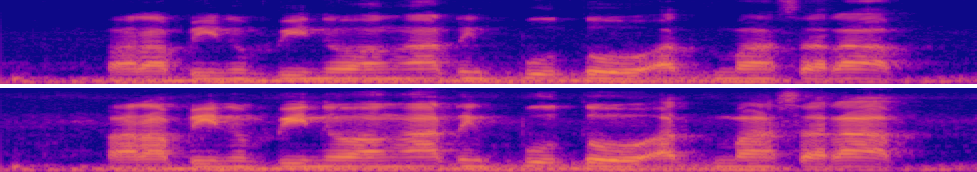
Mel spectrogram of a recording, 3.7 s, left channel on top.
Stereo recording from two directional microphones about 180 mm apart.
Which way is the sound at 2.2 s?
25° right (ahead or behind).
